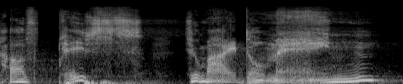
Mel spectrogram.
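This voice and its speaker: A man booms out his lines in a put-on character voice. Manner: commanding, grand.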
